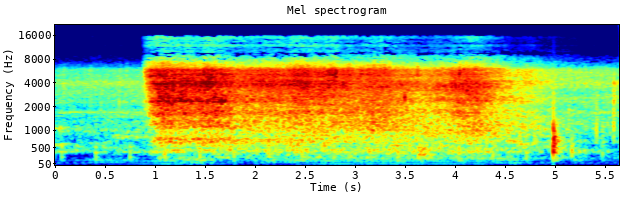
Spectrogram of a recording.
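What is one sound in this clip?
Water pours into a hot pan and sizzles loudly.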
